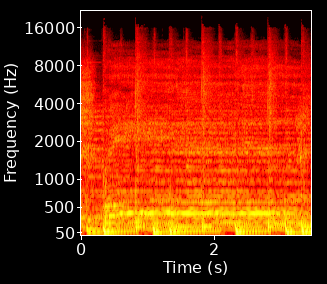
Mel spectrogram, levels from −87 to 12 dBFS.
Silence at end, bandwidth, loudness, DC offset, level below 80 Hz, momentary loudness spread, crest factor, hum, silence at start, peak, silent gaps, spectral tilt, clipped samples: 0 s; 15.5 kHz; -14 LUFS; under 0.1%; -18 dBFS; 2 LU; 12 dB; none; 0 s; 0 dBFS; none; -5.5 dB/octave; under 0.1%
